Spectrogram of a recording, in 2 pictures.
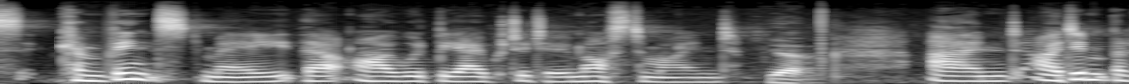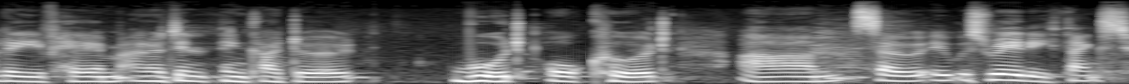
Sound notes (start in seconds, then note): none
